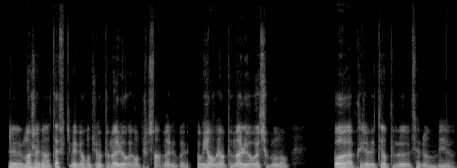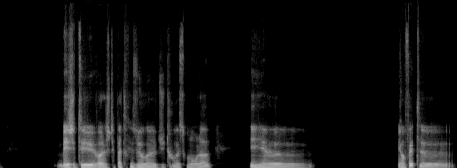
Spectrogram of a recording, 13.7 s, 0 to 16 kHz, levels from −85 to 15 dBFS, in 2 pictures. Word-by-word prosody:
Heu, 110 -2 +2
moi 120 +2 +2
j'avais 115 -2 0
un 110 - -1
taf 125 +3 -1
qui - - -14
m'avait 110 -1 0
rendu 110 +1 -5
un 110 - -1
peu 125 - -8
malheureux, 115 0 +1
en 110 -1 -5
plus, - - -11
enfin, - - -3
malheureux, 100 -2 -7
oui 120 +1 0
en 110 - +2
vrai, 115 0 0
un 105 - -1
peu 120 - -9
malheureux 115 -1 +2
sur 120 - -5
le 105 - -7
moment. 120 +7 -6 0.7
Bon, 115 -1 +8
après, 105 +3 -1
j'avais 110 -2 -1
été 105 +2 -3
un 110 - +1
peu, 110 +1 -3
heu, - - -9
faible, 105 0 -8
hein, 95 -1 -8
mais, 95 - -7
heu, 95 -1 -10 0.9
mais 125 -5 +6
j'étais, 115 0 +6
voilà, 115 0 +4
j'étais 105 +3 -5
pas 125 - +1
très 125 +2 -4
heureux 120 0 +2
du 110 +1 -12
tout 125 - -6
à - - -1
ce 115 - -8
moment-là 115 +6 -1 0.6
et 125 -2 +2
heu 110 -3 0 1.4
et - - -1
en - - +1
fait, 155 +6 +2
heu, 110 -4 -1
115 Hz, 230 wpm, -23 LUFS, 110-115 Hz, 1.4 s, Bon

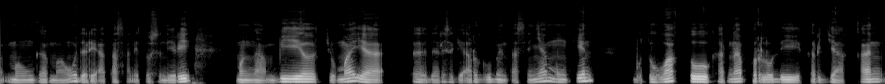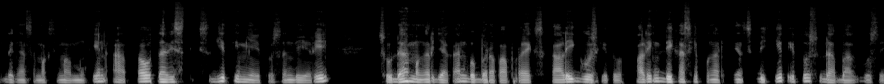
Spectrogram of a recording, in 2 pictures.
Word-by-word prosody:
mau 105 -2 -2
nggak 105 0 -3
mau 95 +8 -1
dari - - -1
atasan - - -9
itu - - -19
sendiri 100 +9 +2 0.4
mengambil 115 +6 +5
cuma 115 +8 +2
ya, 110 -7 +4 0.3
eee, 115 -3 -4
dari 100 0 -7
segi 115 0 -8
argumentasinya 110 +4 -3
mungkin 150 +7 +1 0.4
butuh 115 -3 -4
waktu 130 +1 +5 0.2
karena 125 +3 -1
perlu 110 0 0
dikerjakan 110 +2 0
dengan 100 -3 -7
semaksimal 95 +1 -8
mungkin 100 +9 -4
atau 125 +6 +1
dari 115 -5 +1
se 115 - -5 0.2
segi 140 +5 -2
timnya 110 -6 -2
itu 100 - -16
sendiri 105 +6 0 0.6
sudah 120 +2 +3
mengerjakan 110 +3 0
beberapa 100 -2 -1
proyek 105 0 -3
sekaligus 115 +1 +1
gitu, 90 - -9 0.2
paling 130 +6 0
dikasih 120 -1 +1
pengertian 110 0 -5
sedikit 130 +8 -2
itu 150 - -3
sudah 105 -8 -4
bagus 100 0 -8
110 Hz, 145 wpm, -24 LUFS, 100-125 Hz, 0.6 s, mengambil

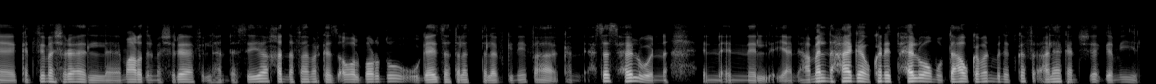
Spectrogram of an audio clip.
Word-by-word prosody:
كان 100 +3 -10
في 140 - -3
مشاريع 125 -2 0
ال 95 -1 -6
معرَض 115 -1 +3
المشاريع 110 +4 -1
في - - -19
الهندسية 105 +7 -2
خَدنا 125 -4 -1
فيها 120 +1 -3
مركَز 120 -4 -4
أول 115 0 0
برضه 125 +5 -1
وجايزة 115 -4 -1
3000 100 -2 -4
جنيه، 100 +2 -8
فكان 100 -8 -6
إحساس 155 -1 +1
حلو 145 -8 +4
إن 95 0 -8 0.4
إن 100 +1 -14
إن 95 -1 -9
ال 90 -2 -5
يعني 85 +2 -5
عملنا 140 +9 +3
حاجة 150 -1 +7
وكانت 145 +3 +1
حلوة 145 0 +7
ومبدِعة 125 +1 +3
وكمان 135 +2 0
بنتكافئ 130 +2 -7
عليها، 125 +4 0
كان 110 -4 -6
شيء 120 - -7
جميل. 105 -1 -7
115 Hz, 180 wpm, -26 LUFS, 100-130 Hz, 0.4 s, حاجة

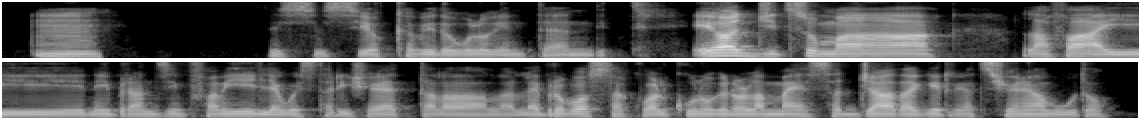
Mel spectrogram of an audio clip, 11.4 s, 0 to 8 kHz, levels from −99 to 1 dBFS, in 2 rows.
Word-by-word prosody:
Mh. 125 -1 -2 0.8
Sì, - - -9
sì, 115 +1 -5
sì, 115 0 -2
ho 110 - -4
capito 110 -3 -3
quello 105 +1 -2
che 105 - -4
intendi. 100 -2 -8 0.4
E 145 - +5
oggi 145 -6 +9
insomma 120 -3 +4 0.4
la 115 0 -2
fai 110 -2 +1
nei 110 0 -4
pranzi 115 -1 -5
in 115 - -8
famiglia 115 -1 -2
questa 115 +1 -5
ricetta, 110 -1 -4
la 100 -1 -2
la 100 -1 -8
l'hai 105 +3 -4
proposta 120 0 0
a - - -9
qualcuno 115 0 -3
che 115 - -2
non 115 0 0
l'ha 115 - 0
mai 110 -1 0
assaggiata? 115 0 +1
Che 115 +1 -2
reazione 110 +1 -2
ha - - 0
avuto? 110 -1 -5
115 Hz, 185 wpm, -26 LUFS, 110-115 Hz, 0.8 s, oggi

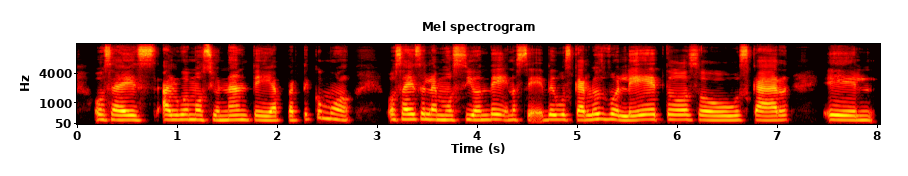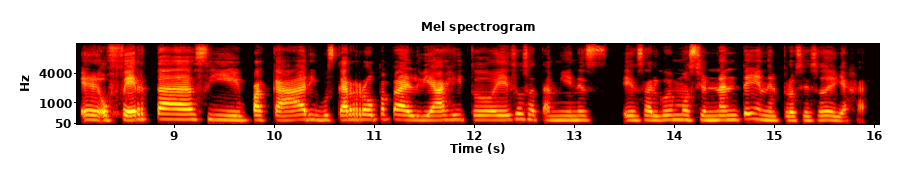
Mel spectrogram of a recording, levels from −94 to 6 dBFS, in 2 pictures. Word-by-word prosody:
o 225 - -5
sea, 210 -1 +5
es 205 -1 +5
algo 220 0 0
emocionante. 210 -1 +1
Y 195 0 -2
aparte, 200 +4 -5
como, 240 -8 -6 0.3
o 225 - -5
sea, 230 +1 +4
es 235 +2 +1
la 235 -2 0
emoción 210 0 -1
de, 230 -3 -2
no 215 - -8
sé, 210 - 0
de 220 +1 0
buscar 215 -2 0
los 240 +2 -1
boletos 220 +1 -1
o 195 -1 0
buscar 200 0 0 0.3
en 200 -2 -1
eh, 210 0 +1
ofertas 235 0 +5
y 210 -2 -5
empacar, 210 +2 0
y - - -9
buscar 210 +2 +2
ropa 225 +1 -3
para 220 -3 +3
el 200 0 -5
viaje 200 +2 0
y 220 - -11
todo 210 -1 -4
eso, 210 +4 -3
o - - -7
sea, 220 -3 -6
también 195 0 -6
es 195 -1 -1 0.2
es 200 -1 -3
algo 200 0 -3
emocionante 215 +2 +1
en 210 -3 -4
el 190 0 -5
proceso 190 0 -6
de 200 -1 -2
viajar. 175 0 -10
210 Hz, 180 wpm, -25 LUFS, 200-225 Hz, 0.3 s, sea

